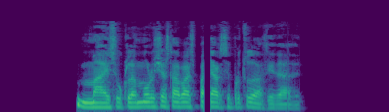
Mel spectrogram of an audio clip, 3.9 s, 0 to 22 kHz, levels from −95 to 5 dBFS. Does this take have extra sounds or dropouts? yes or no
yes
